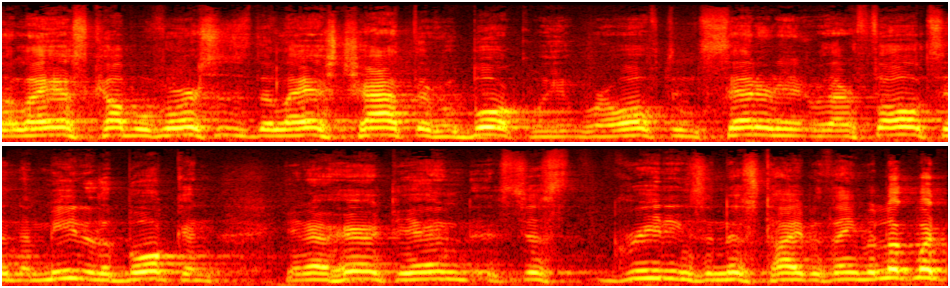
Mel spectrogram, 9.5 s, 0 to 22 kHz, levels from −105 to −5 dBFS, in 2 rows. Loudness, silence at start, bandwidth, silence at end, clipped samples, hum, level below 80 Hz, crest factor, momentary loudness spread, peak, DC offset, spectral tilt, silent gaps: -28 LUFS; 0 s; 18.5 kHz; 0 s; under 0.1%; none; -62 dBFS; 18 dB; 10 LU; -10 dBFS; under 0.1%; -5.5 dB/octave; none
